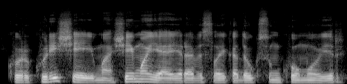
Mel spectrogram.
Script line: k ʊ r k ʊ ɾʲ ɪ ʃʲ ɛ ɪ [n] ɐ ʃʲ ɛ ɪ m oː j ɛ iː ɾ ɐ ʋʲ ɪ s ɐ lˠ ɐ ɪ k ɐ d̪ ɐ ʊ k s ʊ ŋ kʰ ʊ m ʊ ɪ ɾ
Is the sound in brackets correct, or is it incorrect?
incorrect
